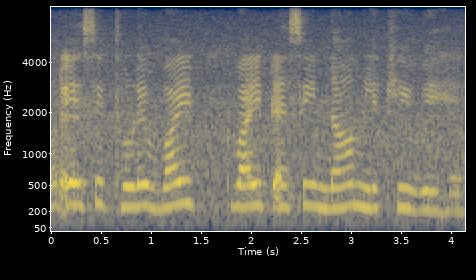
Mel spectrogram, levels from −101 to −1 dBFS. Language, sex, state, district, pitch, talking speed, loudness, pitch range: Hindi, female, Rajasthan, Jaisalmer, 245 Hz, 145 wpm, -18 LUFS, 235-260 Hz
